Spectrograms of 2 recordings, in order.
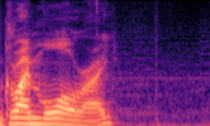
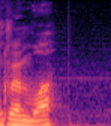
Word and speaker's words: grimoire: that book stuff yeah the grimma definitely not pronounced Grim War definitely grimo this crazy crazy thing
